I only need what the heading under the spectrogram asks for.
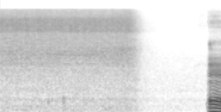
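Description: A pressure cooker lets off steam in a loud, steady hiss that runs for under two seconds, then stops abruptly. A short silence follows before a voice begins right at the end.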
